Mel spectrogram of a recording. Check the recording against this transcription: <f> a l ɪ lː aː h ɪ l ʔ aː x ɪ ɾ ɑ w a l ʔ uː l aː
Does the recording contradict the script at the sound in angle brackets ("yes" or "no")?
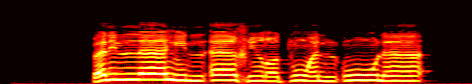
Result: no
